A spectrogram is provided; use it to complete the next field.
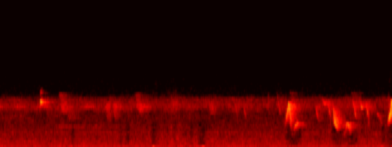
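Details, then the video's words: Pileated finch (Coryphospingus pileatus) giving thin, very high chips, one early and then a quickening run near the end, over a steady hiss of outdoor background noise. "canto, tico-tico-rei-cinza"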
